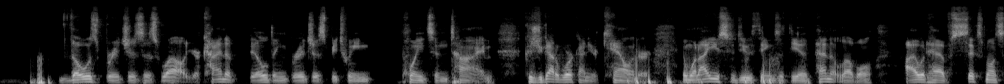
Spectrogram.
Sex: male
